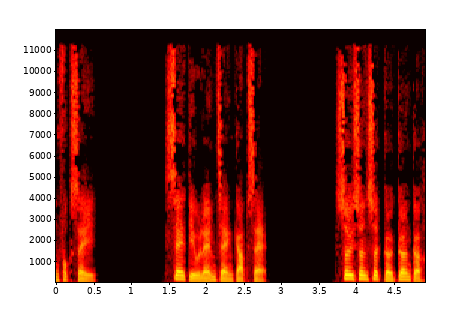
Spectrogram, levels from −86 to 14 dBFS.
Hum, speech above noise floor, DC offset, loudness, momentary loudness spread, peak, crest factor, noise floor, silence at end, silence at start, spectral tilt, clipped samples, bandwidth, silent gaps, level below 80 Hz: none; over 70 dB; under 0.1%; -20 LUFS; 10 LU; -4 dBFS; 18 dB; under -90 dBFS; 0 s; 0 s; -5 dB/octave; under 0.1%; 12 kHz; 0.66-1.36 s, 2.94-3.64 s; -56 dBFS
